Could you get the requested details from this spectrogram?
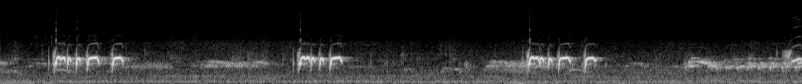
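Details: Wild zebra dove used as a lure call: a clipped, stuttering coo phrase repeats three times at a steady pace of roughly every two and a half seconds. Quieter soft coos fill the gaps.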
